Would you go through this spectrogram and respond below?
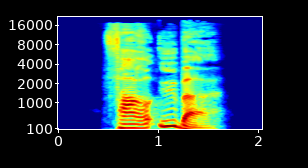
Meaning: singular imperative of überfahren
- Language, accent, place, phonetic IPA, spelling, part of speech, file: German, Germany, Berlin, [ˌfaːɐ̯ ˈyːbɐ], fahr über, verb, De-fahr über.ogg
